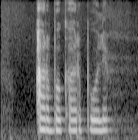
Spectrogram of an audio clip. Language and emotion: Russian, neutral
